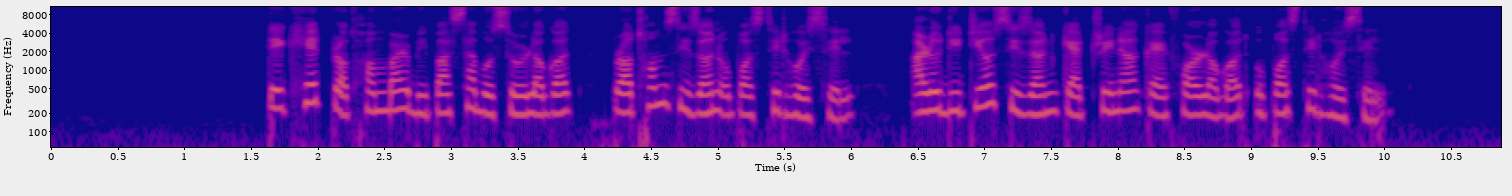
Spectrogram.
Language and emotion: Assamese, neutral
